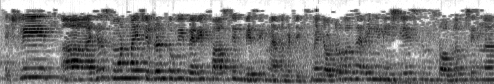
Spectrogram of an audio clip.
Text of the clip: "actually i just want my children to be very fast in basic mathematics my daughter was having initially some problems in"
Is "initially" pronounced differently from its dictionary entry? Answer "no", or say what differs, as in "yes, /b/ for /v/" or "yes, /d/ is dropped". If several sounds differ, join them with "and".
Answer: yes, /l/ is dropped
